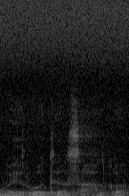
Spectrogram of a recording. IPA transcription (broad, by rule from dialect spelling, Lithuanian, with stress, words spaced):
ʋɐɪˈruɔtoːjɛs ˈsɑːkoː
